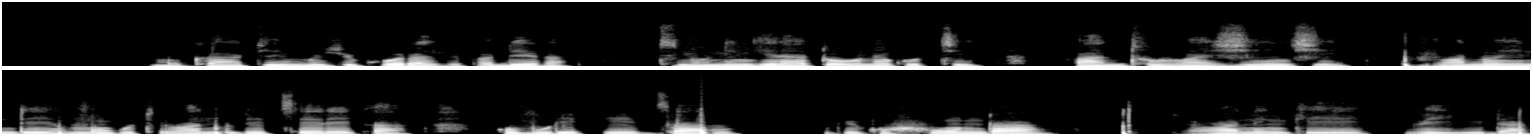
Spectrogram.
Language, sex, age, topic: Ndau, female, 18-24, education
